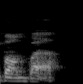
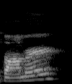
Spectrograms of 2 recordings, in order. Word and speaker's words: bomba: And I have to say it, like, instead of saying bomber, I have to say like Bomba because like that's how it's said in the musical when he has his song.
